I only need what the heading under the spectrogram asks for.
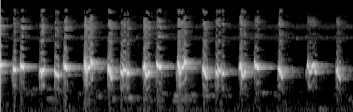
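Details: Rapid 'ropel' song from a sooty-headed bulbul at dawn, intended to provoke other bulbuls into song; dense chain of whistled, chirping notes with rising and falling slurs, tapering near the end.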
